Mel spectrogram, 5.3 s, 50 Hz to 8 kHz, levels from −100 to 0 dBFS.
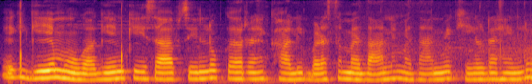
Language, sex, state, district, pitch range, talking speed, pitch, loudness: Hindi, female, Chhattisgarh, Raipur, 170-190 Hz, 245 wpm, 180 Hz, -17 LUFS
